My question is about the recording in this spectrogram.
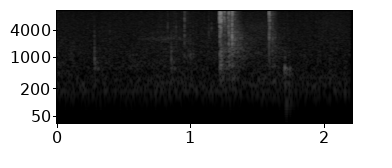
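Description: Quiet room tone with a short, soft noise a little past a second in.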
